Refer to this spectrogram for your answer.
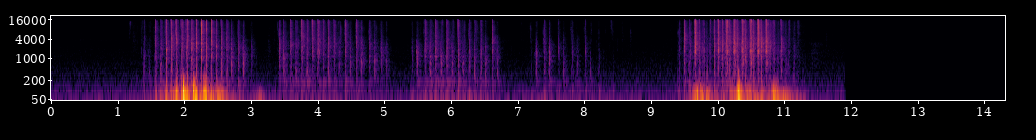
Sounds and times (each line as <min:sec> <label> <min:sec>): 0:01.5 Birds flapping wings 0:03.0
